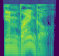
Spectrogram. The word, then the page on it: embrangle: British English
